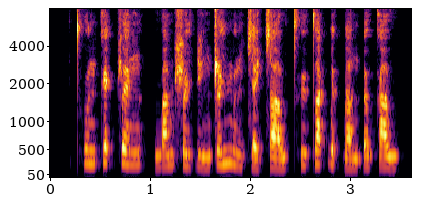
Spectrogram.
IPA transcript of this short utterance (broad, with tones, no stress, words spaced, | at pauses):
t̪ʰu˧nkɛ˦˥k̚ʂɛ˧ŋ | wa˧˥mʂə˧jɗi˨˩˦ŋ ʈə˧˥jmu˨˩ncɛ˨˩˨ caː˨˩˦w t̪ʰɨ˧ t̪a˦˥k̚ lə˨˩k̚la˨˩˦nʔə˧wka˧w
